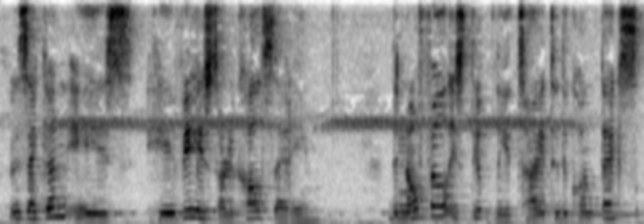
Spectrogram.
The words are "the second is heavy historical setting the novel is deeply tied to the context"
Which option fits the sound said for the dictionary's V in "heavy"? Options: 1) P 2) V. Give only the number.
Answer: 2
